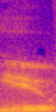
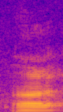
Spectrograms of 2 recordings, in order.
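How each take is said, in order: First: The vowel sounds like the letter's name. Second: The vowel is the short sound, as in under. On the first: "U for its long form" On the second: "as in under uh, for the short form"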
